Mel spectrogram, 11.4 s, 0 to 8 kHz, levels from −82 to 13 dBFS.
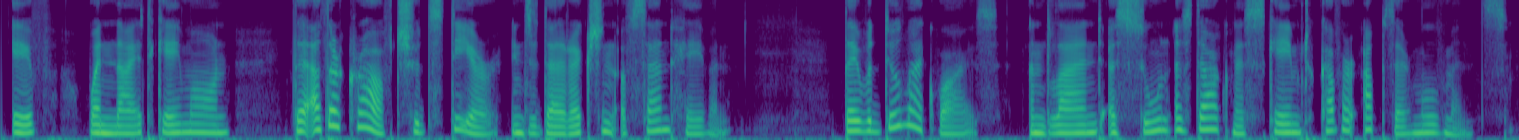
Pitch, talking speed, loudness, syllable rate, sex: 190 Hz, 170 wpm, -20 LUFS, 4.7 syllables/s, female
